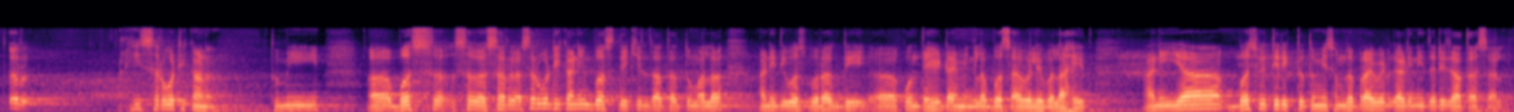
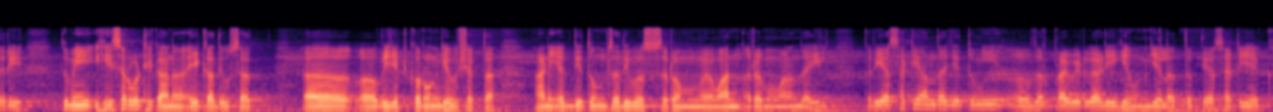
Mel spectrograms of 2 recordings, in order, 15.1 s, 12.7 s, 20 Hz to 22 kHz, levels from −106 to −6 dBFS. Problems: constant background noise, background conversations at intervals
